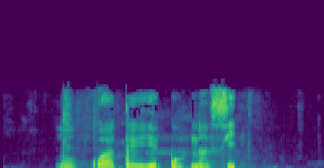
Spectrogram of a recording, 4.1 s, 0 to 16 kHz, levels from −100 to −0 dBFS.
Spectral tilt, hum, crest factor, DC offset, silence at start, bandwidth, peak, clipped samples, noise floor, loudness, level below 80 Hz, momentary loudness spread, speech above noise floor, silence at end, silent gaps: -4.5 dB/octave; none; 18 dB; under 0.1%; 0.7 s; 8 kHz; -2 dBFS; under 0.1%; -78 dBFS; -20 LUFS; -52 dBFS; 10 LU; 59 dB; 1.15 s; none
